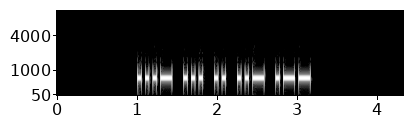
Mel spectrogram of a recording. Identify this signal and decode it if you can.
Morse code, heard as a keyed tone, about 25 wpm, 700 Hz. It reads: VSIUW
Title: Five Challenging Letter-Number Combinations 25wpm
